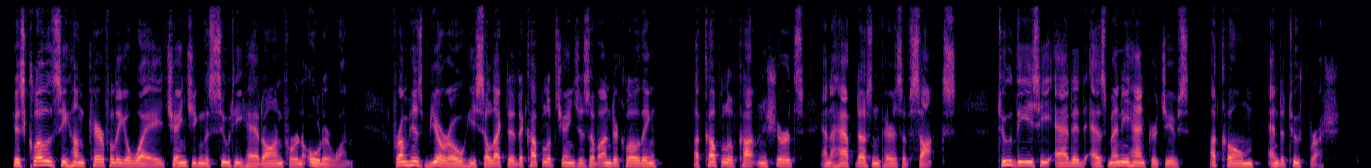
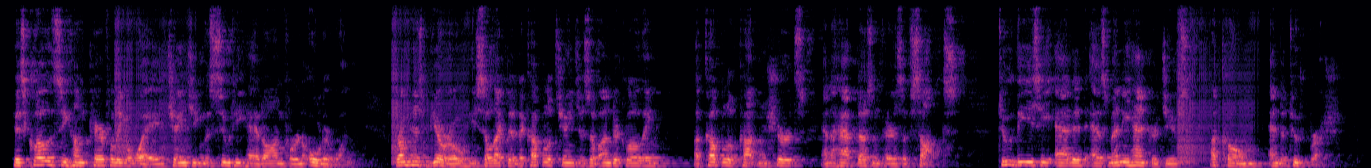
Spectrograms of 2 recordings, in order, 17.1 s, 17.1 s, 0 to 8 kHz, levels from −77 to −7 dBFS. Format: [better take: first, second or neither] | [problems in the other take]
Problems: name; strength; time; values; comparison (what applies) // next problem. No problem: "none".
first | background sound (Fart); 16 dB below the speech // room echo; dies away in 0.7 s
